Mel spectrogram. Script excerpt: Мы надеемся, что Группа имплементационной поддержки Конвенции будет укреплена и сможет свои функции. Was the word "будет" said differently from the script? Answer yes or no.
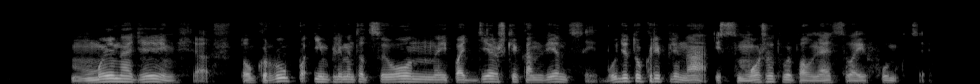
no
